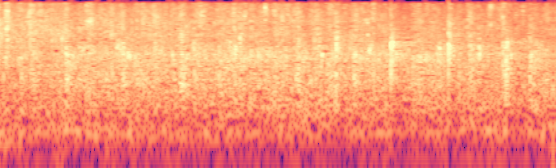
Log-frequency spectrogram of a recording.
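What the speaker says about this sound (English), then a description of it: "Can we clap for that?" Audience applause at an annual members meeting of the NSSF, a dense, steady wash of many hands clapping that holds evenly from start to finish, fairly loud and close.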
